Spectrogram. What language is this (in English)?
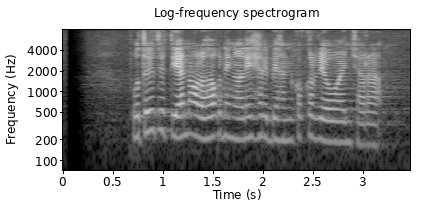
Sundanese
